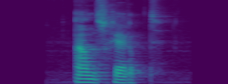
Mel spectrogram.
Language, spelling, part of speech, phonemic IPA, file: Dutch, aanscherpt, verb, /ˈansxɛrᵊpt/, Nl-aanscherpt.ogg
- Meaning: second/third-person singular dependent-clause present indicative of aanscherpen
